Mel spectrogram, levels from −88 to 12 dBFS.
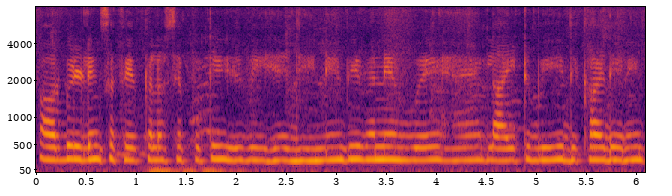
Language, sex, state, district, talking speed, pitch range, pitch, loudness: Hindi, female, Uttar Pradesh, Lucknow, 175 wpm, 220-235 Hz, 225 Hz, -16 LUFS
